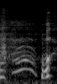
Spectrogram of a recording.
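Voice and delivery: quick squeak of a laugh; short high laugh. Real, not acted. Laughing at her own point about vegetables, a short high laugh. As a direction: laugh at your own silly line.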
